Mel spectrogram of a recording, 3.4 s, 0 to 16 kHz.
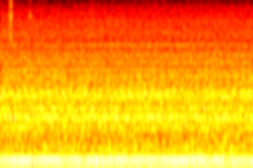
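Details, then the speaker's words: Honda K-series with Skunk2 Stage 2 cams, warming up at idle: light loose rattle over low hum, milder than the day before; owner suspected timing chain stretch, later found cams skipped two teeth and chain stretched 4mm. "Like, you can hear a slight rattle, but let me see. Yesterday it was doing it bad. I was driving it. It actually sounds pretty better than it did yesterday."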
